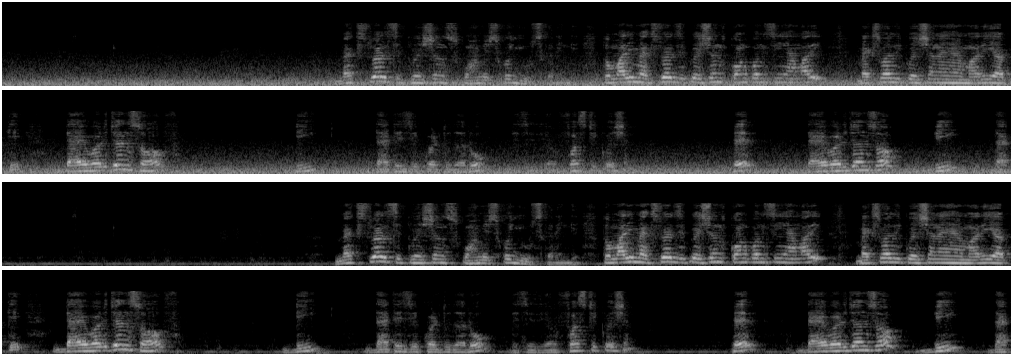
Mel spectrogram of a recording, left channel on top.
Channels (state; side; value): noise; left; rumble, 5 dB below the sound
